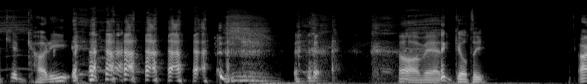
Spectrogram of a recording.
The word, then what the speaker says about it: Kid Cudi: I said it yeah you said kid cutie on air I'm like you mean Kid Cudi oh man guilty all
